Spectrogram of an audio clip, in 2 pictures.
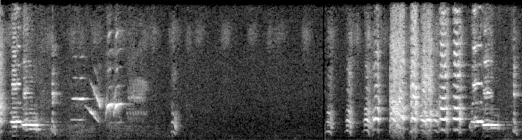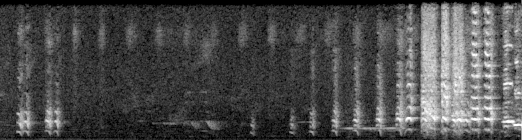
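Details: Tui (Prosthemadera novaeseelandiae) calling: a jumble of clicks, harsh rasps and bell-like whistles in uneven bursts, with quieter gaps between the louder outbursts.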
